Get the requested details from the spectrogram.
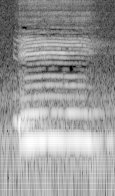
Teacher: khi phát âm âm y, luồng hơi đi ra tự do, do đó âm y được gọi là nguyên âm.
